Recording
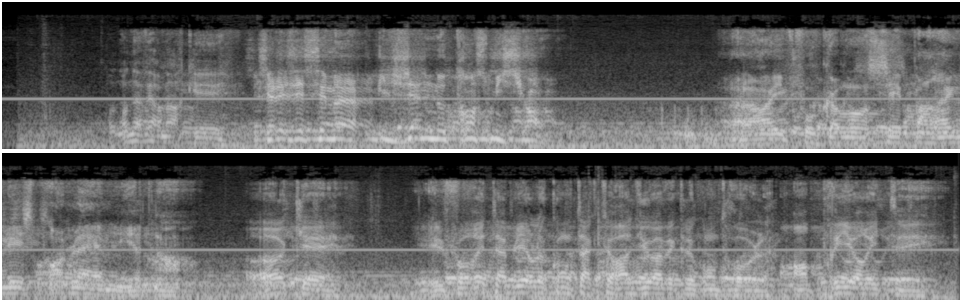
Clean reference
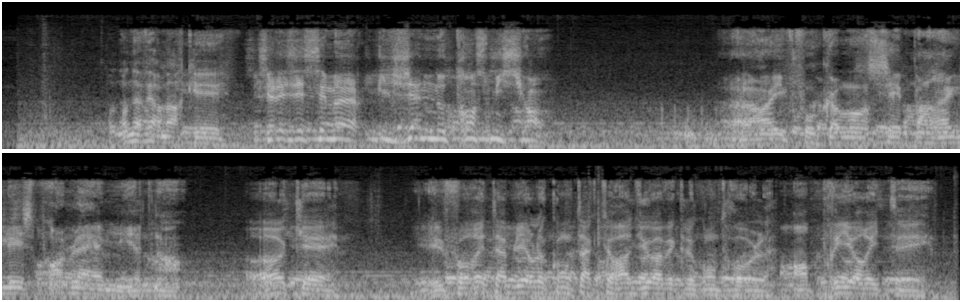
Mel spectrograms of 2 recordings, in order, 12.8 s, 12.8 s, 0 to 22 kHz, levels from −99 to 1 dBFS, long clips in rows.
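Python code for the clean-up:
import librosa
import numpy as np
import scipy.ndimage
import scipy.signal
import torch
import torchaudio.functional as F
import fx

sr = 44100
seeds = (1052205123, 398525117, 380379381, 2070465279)

y = fx.notch(x, sr, hz=1600.0, q=30.0)
y = fx.fix_echo_inverse(y, sr, delay_ms=113, level_db=-13.5)
y = fx.fix_level(y, sr, at_s=1.45, step_db=-5.5)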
